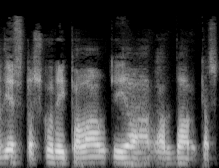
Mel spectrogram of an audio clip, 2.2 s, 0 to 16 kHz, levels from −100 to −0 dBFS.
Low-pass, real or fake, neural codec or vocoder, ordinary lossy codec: 14.4 kHz; fake; codec, 44.1 kHz, 2.6 kbps, DAC; MP3, 48 kbps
